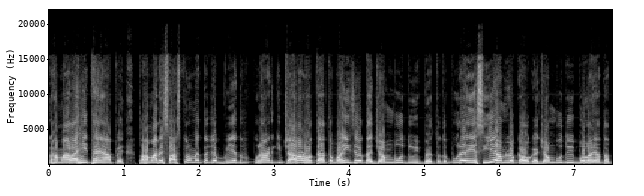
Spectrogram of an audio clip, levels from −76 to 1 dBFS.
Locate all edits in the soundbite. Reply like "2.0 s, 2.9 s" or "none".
1.1 s, 3.1 s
